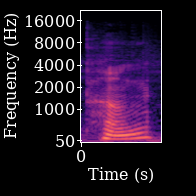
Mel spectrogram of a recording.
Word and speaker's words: PNG: It's like I I've like it it's like trying to pronounce pung as PNG.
